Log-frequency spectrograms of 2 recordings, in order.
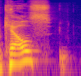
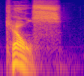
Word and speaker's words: Kelce: And then, by the way, next to Kelce for Jason Kelce, Travis's brother who plays for Philadelphia, they have K-E-L lowercase s, Kelce, not Kelce. – Well, that's how they have the proper pronunciation.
